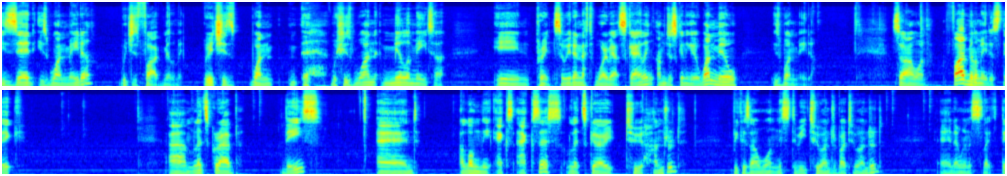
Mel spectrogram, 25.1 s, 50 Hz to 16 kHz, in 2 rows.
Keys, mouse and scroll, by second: 10.2-13.3 drag, 11.6 KP_Enter, 12.4-13.3 scroll down 2, 13.3-14.6 middle drag, 14.6 right click, 14.9 shift+right click, 15.7 shift+right click, 19.6-21.7 drag, 20.7 KP_0, 21.7-23.6 middle drag, 23.6 right click, 24.1 shift+right click, 24.8 shift+right click.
